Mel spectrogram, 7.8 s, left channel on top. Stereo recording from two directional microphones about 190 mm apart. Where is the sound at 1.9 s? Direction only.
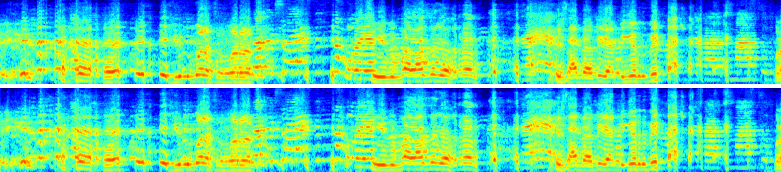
20° left (ahead or behind).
